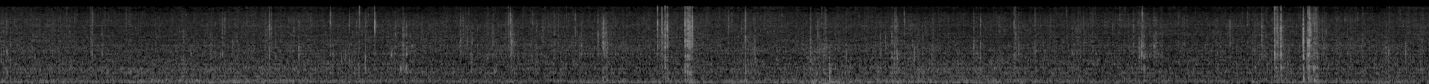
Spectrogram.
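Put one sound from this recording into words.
A plastic packet crinkles and rustles in hands.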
